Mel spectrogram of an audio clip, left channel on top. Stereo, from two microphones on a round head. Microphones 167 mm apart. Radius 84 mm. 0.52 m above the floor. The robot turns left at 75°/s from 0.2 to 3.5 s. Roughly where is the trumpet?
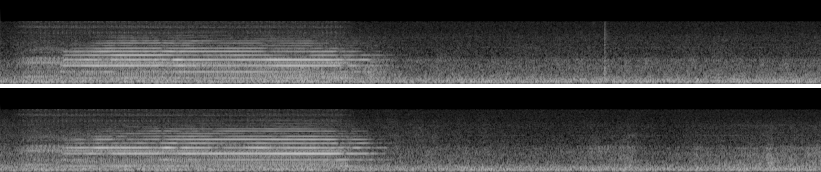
Behind left.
